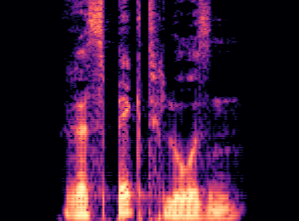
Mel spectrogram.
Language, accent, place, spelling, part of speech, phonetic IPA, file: German, Germany, Berlin, respektlosen, adjective, [ʁeˈspɛktloːzn̩], De-respektlosen.ogg
- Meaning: inflection of respektlos: 1. strong genitive masculine/neuter singular 2. weak/mixed genitive/dative all-gender singular 3. strong/weak/mixed accusative masculine singular 4. strong dative plural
